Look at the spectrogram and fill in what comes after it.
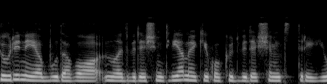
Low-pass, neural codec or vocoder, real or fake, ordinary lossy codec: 7.2 kHz; codec, 16 kHz, 2 kbps, X-Codec, WavLM features, trained on Multilingual LibriSpeech; fake; Opus, 24 kbps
